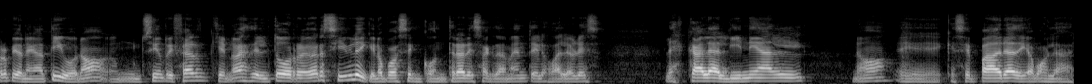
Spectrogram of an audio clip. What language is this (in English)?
Spanish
